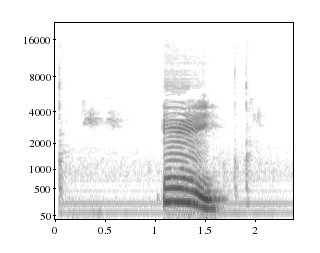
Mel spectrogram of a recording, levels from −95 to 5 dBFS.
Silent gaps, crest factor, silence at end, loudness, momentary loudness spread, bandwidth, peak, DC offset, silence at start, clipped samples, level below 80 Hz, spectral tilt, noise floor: none; 16 dB; 0.75 s; -33 LUFS; 17 LU; 12 kHz; -20 dBFS; under 0.1%; 0.05 s; under 0.1%; -76 dBFS; -6.5 dB/octave; -68 dBFS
